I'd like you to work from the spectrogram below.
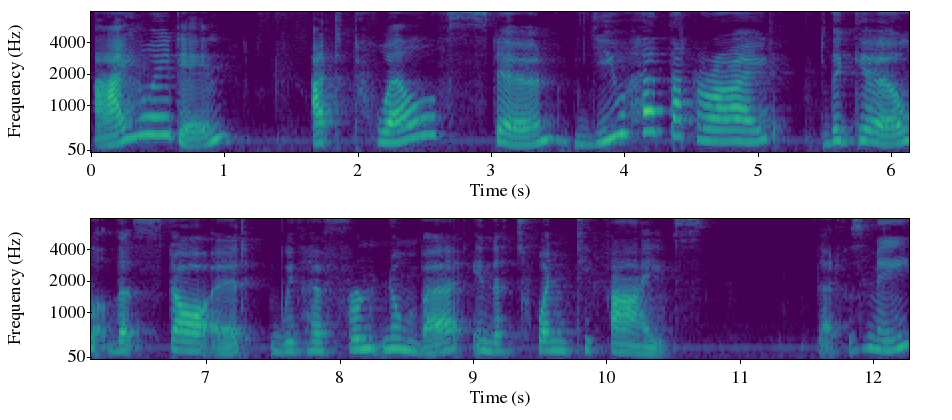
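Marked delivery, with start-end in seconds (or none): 0.0-3.6 slow, deliberate, drawn out word by word. Speaker repeats a statement for listeners: said slowly. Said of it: "Let me just say that slowly for you".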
